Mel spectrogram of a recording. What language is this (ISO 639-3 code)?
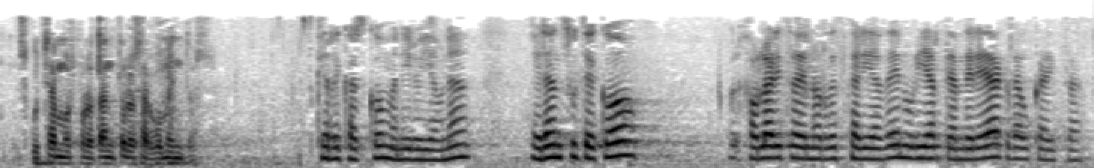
eus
